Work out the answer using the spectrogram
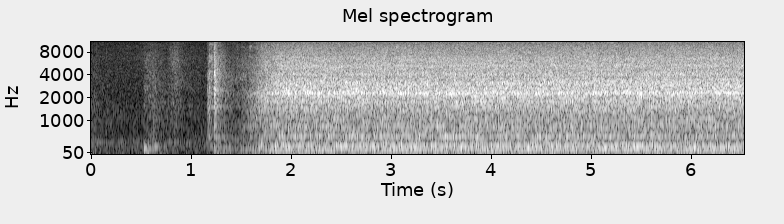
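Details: Autoclave steam sterilizer after about half an hour of sterilizing, release valve flipped: a couple of clicks, then a sudden loud, steady rushing hiss with faint hum; normal steam venting down to one atmosphere.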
